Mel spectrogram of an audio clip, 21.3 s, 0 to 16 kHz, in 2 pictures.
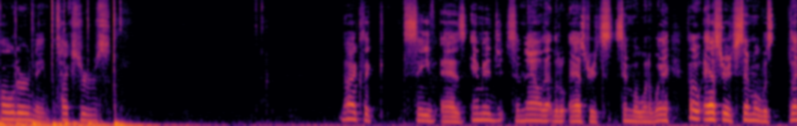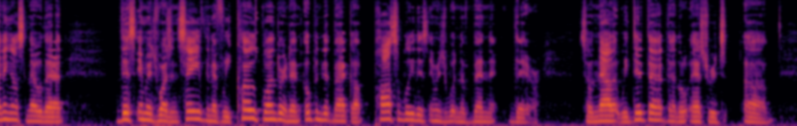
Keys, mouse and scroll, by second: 0.0-1.1 typing, 1.5 Return, 3.3 click, 5.3 click, 5.4 click.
